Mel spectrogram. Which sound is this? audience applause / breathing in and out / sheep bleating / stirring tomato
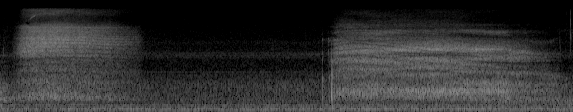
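breathing in and out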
